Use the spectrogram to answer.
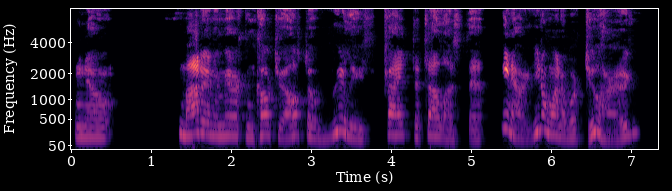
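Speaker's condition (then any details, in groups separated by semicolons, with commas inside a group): Deafblindness; progressive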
